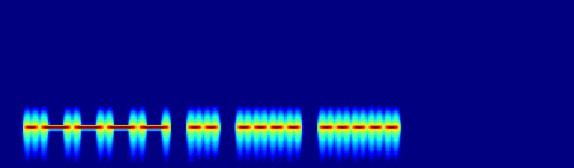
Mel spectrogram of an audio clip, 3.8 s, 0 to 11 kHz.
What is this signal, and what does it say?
Morse code, heard as a keyed tone, about 22 wpm, 700 Hz. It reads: 1IH5
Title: Four Challenging Letter-Number Combinations 22wpm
